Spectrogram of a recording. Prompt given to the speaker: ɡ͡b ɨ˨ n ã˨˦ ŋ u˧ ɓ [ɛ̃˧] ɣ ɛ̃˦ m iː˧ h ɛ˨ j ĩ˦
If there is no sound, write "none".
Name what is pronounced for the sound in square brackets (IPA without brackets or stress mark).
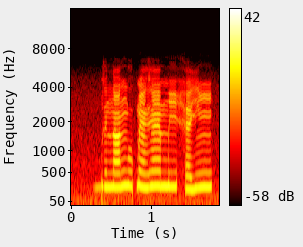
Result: ɛ̃˧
